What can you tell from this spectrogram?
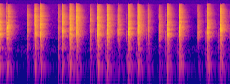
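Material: Plastic.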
